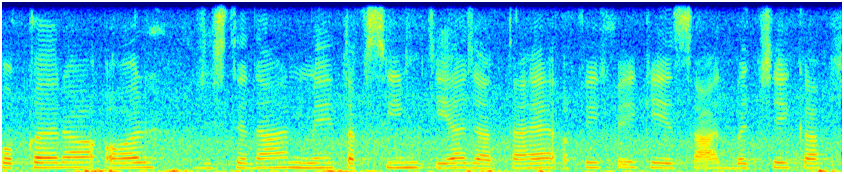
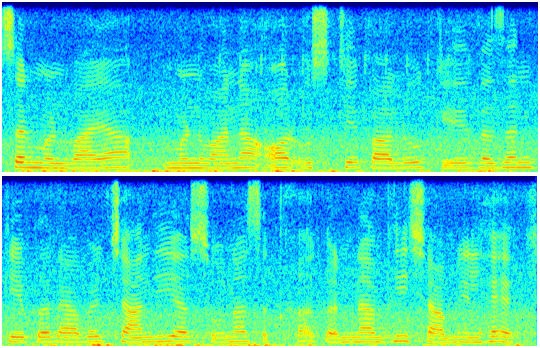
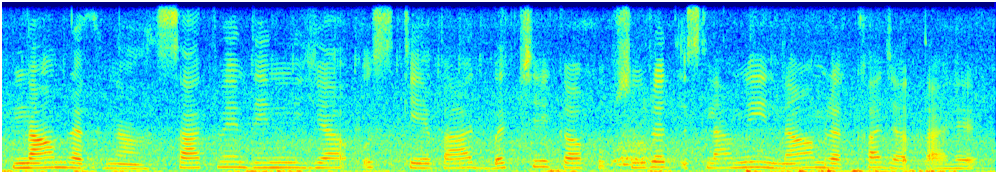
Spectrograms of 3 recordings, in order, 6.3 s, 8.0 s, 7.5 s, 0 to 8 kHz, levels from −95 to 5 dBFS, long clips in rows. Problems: constant background noise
